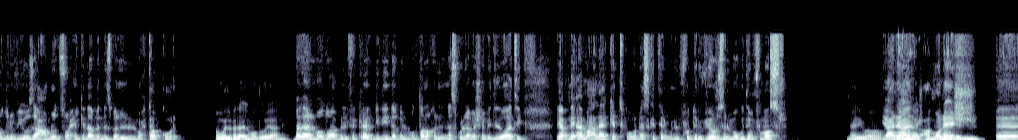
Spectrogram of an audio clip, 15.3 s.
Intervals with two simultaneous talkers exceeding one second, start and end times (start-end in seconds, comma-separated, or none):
13.2-14.8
